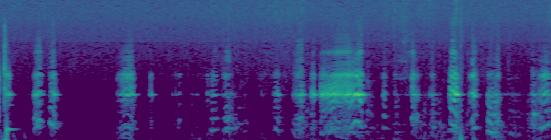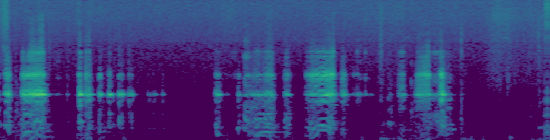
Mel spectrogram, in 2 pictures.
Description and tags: Hand on wet glass
glass, hand, horror, Scribbling, trapped, wet, wipe, wiping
